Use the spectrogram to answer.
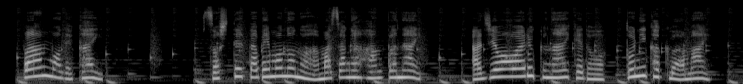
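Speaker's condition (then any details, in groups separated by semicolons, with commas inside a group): No condition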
